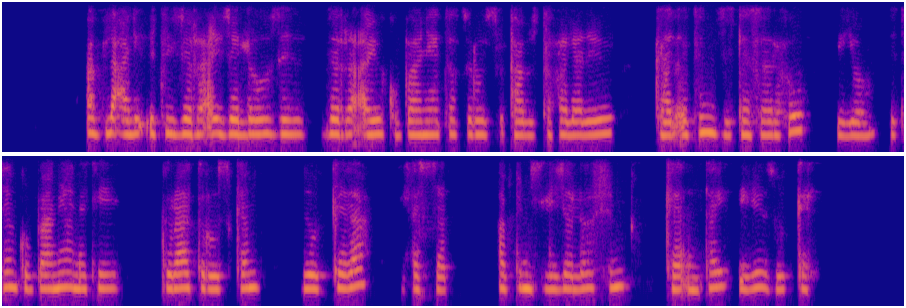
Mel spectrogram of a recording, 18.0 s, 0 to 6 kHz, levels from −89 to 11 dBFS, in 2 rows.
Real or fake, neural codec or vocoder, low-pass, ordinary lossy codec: fake; codec, 44.1 kHz, 3.4 kbps, Pupu-Codec; 5.4 kHz; Opus, 16 kbps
